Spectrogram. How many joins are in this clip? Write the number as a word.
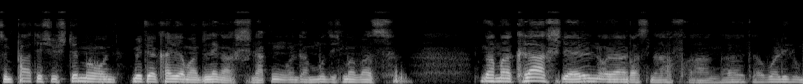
three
